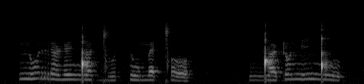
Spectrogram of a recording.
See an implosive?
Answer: no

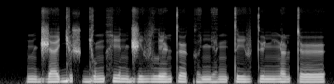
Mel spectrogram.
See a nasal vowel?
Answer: no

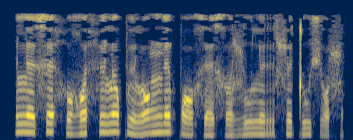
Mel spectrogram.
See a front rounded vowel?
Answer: yes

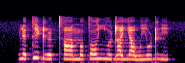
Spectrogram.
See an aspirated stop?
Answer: yes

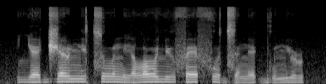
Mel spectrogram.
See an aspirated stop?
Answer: no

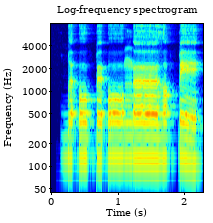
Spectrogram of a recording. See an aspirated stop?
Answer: no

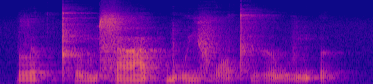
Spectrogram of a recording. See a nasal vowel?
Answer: no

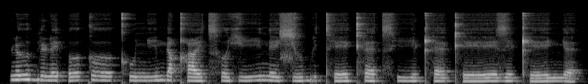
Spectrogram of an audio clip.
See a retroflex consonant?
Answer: yes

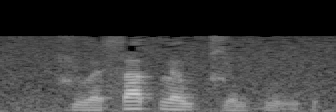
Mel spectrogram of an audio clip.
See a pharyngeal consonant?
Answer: no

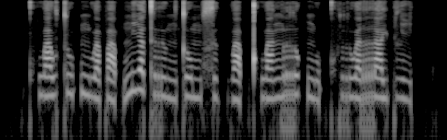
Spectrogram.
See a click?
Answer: no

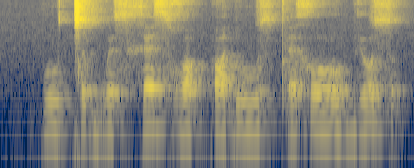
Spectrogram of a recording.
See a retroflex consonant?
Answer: no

